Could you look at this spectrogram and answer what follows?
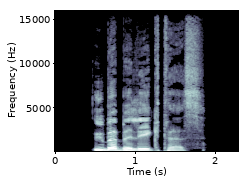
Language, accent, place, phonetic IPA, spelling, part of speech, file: German, Germany, Berlin, [ˈyːbɐbəˌleːktəs], überbelegtes, adjective, De-überbelegtes.ogg
- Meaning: strong/mixed nominative/accusative neuter singular of überbelegt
